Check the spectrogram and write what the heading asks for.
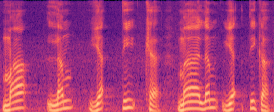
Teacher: حمزہ ساکن ہے، جھٹکے کے ساتھ پڑھا جائے گا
